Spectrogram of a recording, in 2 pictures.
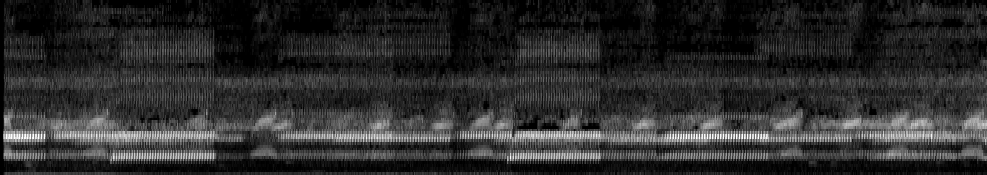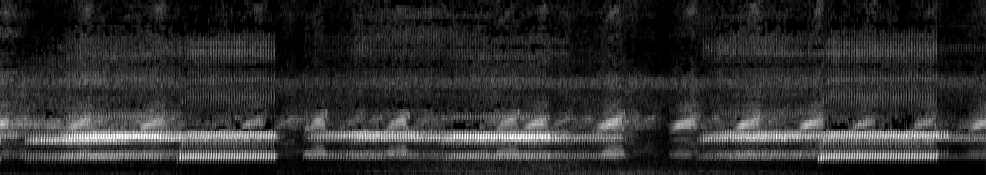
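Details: Cope's gray treefrog (Hyla chrysoscelis) in South Carolina giving its mating call, harsh, buzzy trills each a second or two long, repeated every few seconds.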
